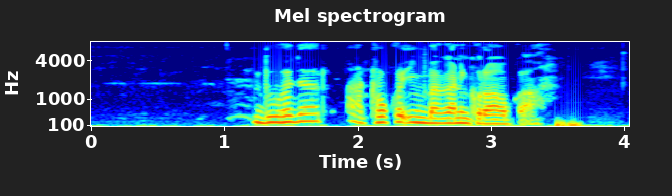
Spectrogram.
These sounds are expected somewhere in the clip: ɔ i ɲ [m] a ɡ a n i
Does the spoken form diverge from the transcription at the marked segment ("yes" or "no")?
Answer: yes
